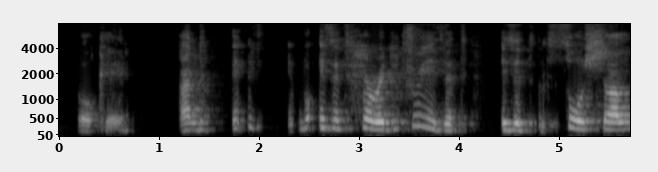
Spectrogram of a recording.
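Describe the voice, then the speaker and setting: At a fairly slow pace, a woman talks in a plain, everyday voice with ordinary pitch variation. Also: medium pitch for a woman. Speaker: pastor. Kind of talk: interview questions on a talk program.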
